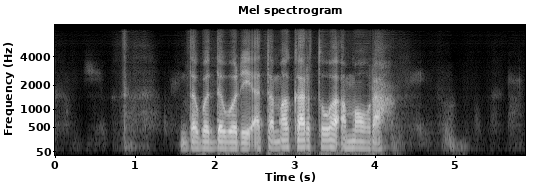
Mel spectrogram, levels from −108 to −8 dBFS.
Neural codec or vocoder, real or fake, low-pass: codec, 16 kHz, 0.3 kbps, FocalCodec; fake; 7.2 kHz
